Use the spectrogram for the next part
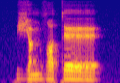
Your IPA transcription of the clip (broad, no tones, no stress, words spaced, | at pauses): ʑʌŋzˤɛtɛ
